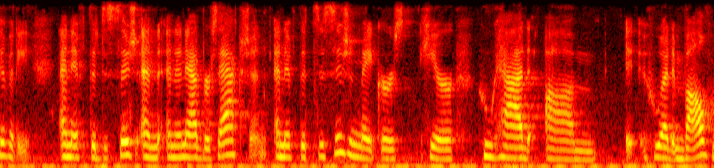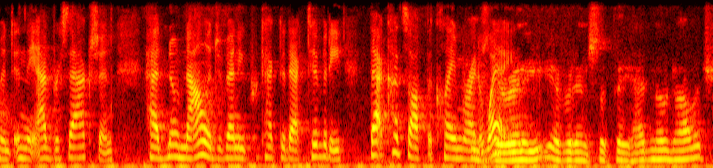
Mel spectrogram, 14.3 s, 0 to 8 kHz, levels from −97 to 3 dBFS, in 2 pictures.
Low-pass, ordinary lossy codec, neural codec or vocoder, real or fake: 7.2 kHz; Opus, 24 kbps; none; real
